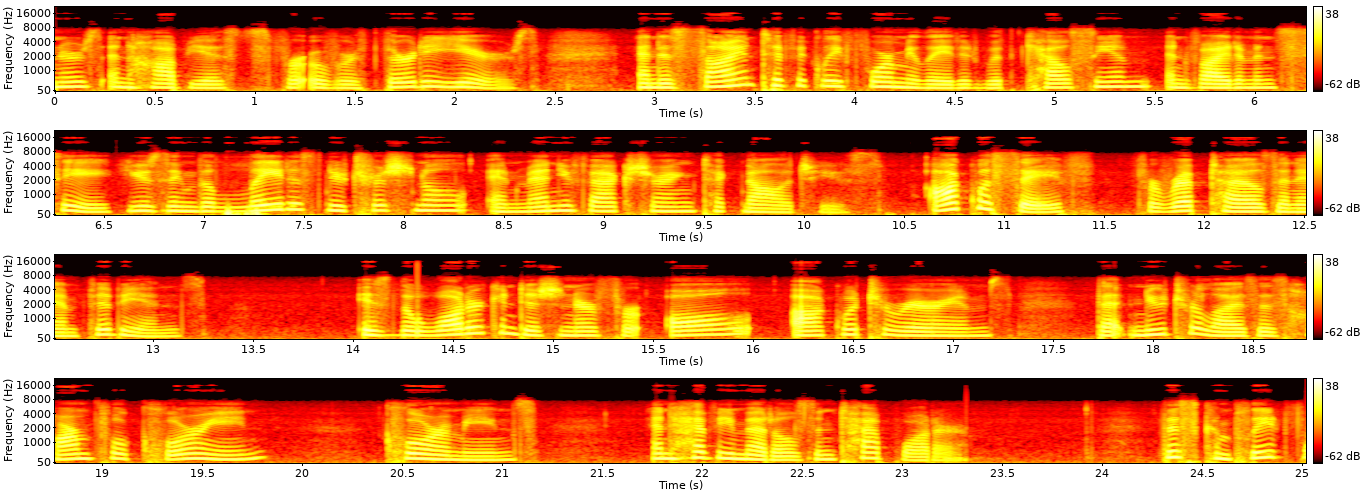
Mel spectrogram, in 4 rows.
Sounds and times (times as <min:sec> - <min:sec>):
Speech: 0:00.0 - 0:13.2, 0:14.0 - 0:19.8, 0:20.4 - 0:21.2, 0:21.8 - 0:23.4, 0:24.3 - 0:25.0.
